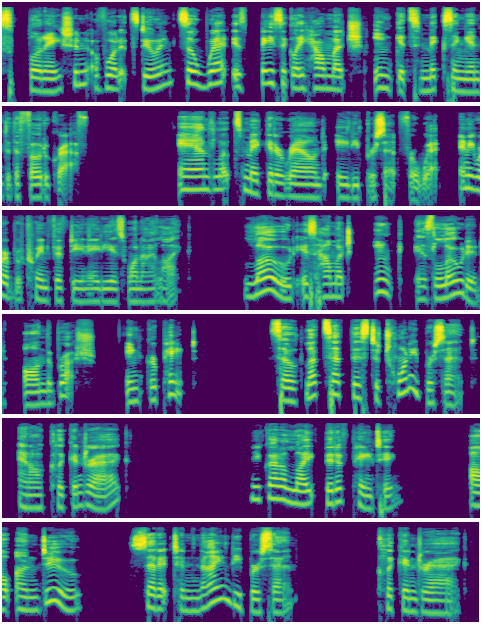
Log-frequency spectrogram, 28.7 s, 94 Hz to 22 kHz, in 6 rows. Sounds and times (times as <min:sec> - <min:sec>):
Speech: 0:00.0 - 0:05.7, 0:06.6 - 0:16.3, 0:17.0 - 0:20.4, 0:21.6 - 0:23.2, 0:23.8 - 0:26.9, 0:27.7 - 0:28.6.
